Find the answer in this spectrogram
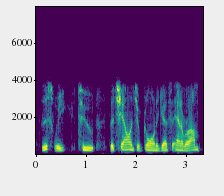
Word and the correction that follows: Anarumo: Anaramo or however you say his name. – Yeah, Anarumo. Uh, Anarumo, yeah. I mean, because that guy is e- a quality defensive coordinator and right up there with the best in the league.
